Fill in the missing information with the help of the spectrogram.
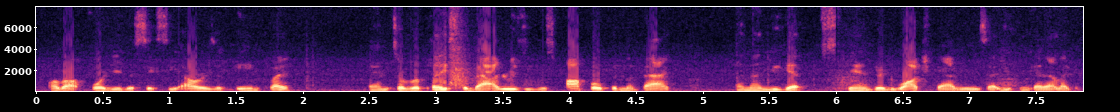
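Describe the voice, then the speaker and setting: A man on a video call casually explaining a game, relaxed and playfully boastful, with lots of fillers. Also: low voice, a little hiss or hum, poor audio. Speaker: company representative teaching the game. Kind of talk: casual chat on a stream.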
